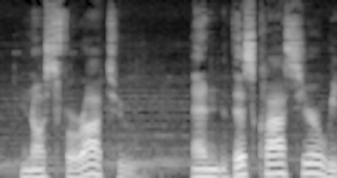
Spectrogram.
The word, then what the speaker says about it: Nosferatu: The new class would be pronounced Nosferatu.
